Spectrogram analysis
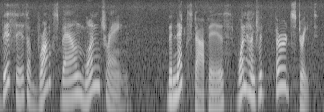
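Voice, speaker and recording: A recorded subway announcer heard over a train loudspeaker, speaking in measured, evenly spaced phrases. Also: medium pitch, wildly swooping pitch, lo-fi sound. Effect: played over a train loudspeaker.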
